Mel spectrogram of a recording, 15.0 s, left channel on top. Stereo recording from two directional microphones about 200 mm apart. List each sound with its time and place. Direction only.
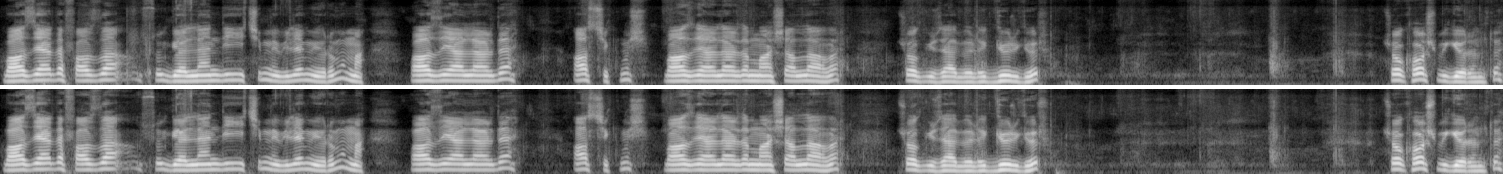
0.0 s speech: 5° left (ahead or behind); by 10.6 s 10° right (ahead or behind)
12.6 s a sound: 5° left (ahead or behind)
13.3 s speech: centre (ahead or behind)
